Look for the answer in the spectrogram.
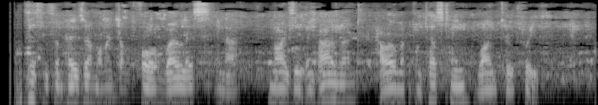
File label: noisy; Momentum 4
